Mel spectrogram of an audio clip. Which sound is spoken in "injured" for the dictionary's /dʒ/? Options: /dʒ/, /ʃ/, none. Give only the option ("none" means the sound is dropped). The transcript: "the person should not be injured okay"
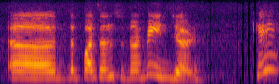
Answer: /dʒ/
